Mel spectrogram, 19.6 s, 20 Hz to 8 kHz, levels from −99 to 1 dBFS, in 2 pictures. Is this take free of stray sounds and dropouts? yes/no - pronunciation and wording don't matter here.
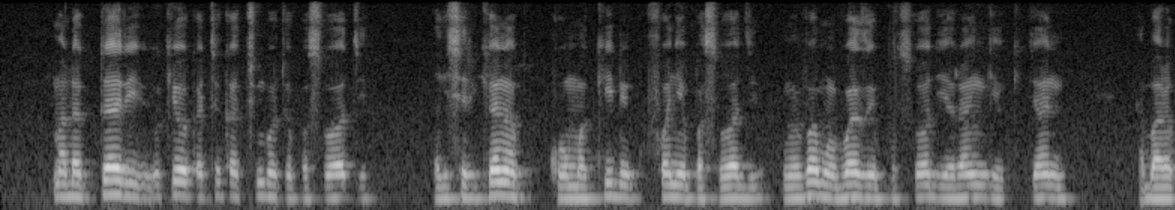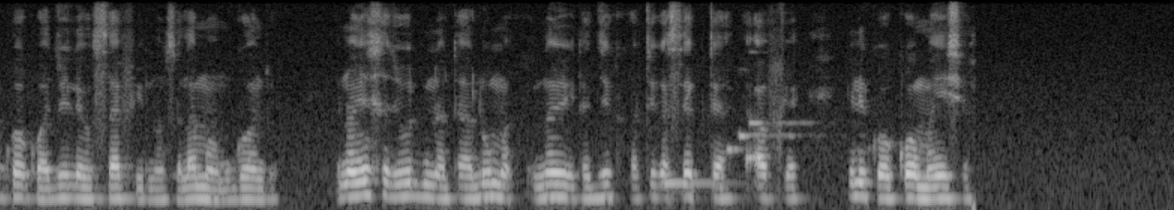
yes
